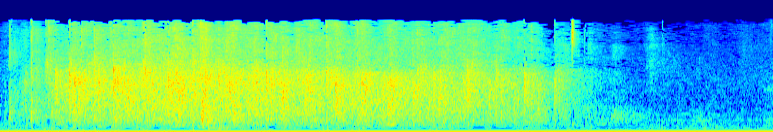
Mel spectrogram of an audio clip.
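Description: An audience at a worship service applauds to welcome the Boy Scouts, with full, dense clapping from many people that holds steady for several seconds before fading away.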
